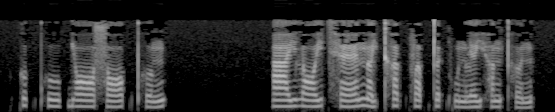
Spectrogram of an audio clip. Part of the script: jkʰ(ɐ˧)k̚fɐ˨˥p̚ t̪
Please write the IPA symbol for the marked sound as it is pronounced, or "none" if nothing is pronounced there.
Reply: ɐ˧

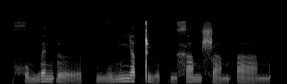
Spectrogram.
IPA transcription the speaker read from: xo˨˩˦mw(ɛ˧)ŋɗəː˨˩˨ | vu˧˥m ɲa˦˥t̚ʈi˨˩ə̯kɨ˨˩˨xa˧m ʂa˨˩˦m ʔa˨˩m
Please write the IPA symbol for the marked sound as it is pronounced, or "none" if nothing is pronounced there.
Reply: ɛ˧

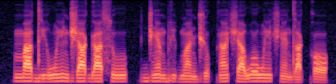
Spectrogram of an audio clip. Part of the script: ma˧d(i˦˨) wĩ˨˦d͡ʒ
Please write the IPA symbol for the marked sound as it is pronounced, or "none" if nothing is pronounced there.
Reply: i˨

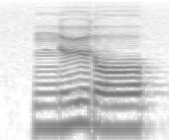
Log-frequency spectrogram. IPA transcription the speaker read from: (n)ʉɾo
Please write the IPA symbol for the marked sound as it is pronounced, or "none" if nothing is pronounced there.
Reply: n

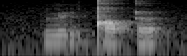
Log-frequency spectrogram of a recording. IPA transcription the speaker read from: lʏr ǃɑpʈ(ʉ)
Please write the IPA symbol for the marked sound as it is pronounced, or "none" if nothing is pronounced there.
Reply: ə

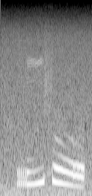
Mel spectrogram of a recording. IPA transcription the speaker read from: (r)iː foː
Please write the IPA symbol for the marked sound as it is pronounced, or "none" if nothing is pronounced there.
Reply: r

